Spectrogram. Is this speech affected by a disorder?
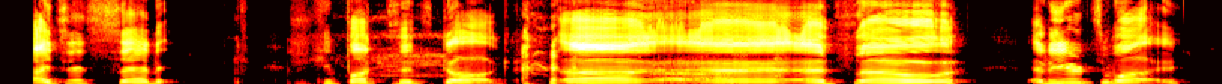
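Yes: cerebral palsy; wheelchair user.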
